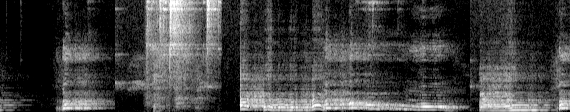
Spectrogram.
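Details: Siberian Husky kept as a pet throws a howling tantrum at a conch shell horn, with wavering, bending howls rising and falling over several seconds, a brief noisy scuffle before, and a further howl at the end.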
